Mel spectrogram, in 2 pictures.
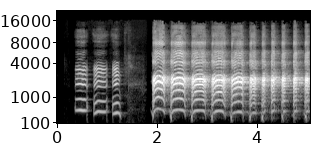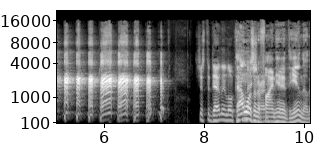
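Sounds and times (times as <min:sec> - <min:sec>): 
duck call imitating a hen mallard quacking: 0:01.9 - 0:07.4
speech: 0:07.9 - 0:10.1.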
